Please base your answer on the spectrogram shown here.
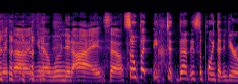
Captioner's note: laughter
